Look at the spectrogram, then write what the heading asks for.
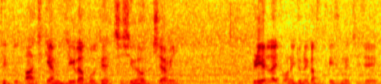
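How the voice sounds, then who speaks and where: A man speaks in a monotone, flat intonation. There is noticeable background noise. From Balurghat, West Bengal, India. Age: young. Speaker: college student. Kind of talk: casual self-improvement tips to camera.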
